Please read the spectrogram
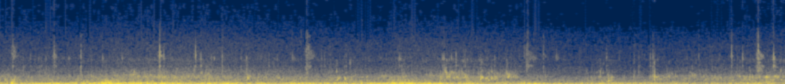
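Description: Wind noise on the microphone over choppy water, a steady low rush, with a few faint scattered ticks.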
